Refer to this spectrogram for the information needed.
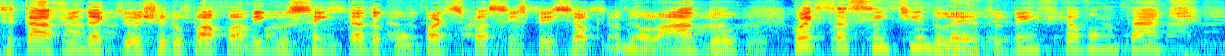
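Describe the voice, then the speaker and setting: A man speaks at a very fast pace with hardly any pauses. Noticeable background noise runs behind him. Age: 60s. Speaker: radio host. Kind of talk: talk show. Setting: radio studio. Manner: animated; halting.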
